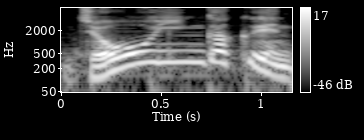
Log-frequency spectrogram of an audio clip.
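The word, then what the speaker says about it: 縄印学園: 上院学園って読むんだね。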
